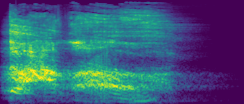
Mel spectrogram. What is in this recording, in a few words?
Male Forsaken Death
